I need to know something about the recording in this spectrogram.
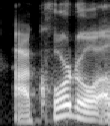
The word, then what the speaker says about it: Qortal: And now there's new systems being created, like Cordal.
